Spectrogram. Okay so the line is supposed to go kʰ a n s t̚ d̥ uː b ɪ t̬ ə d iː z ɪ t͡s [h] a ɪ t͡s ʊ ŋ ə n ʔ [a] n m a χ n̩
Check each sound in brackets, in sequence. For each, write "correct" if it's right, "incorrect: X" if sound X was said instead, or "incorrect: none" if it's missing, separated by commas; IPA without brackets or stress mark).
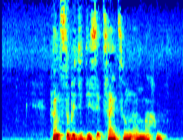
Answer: correct, correct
